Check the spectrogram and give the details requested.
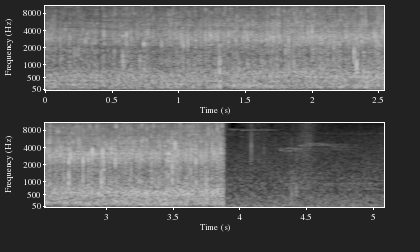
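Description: Food sizzling in a hot pan, a dense hiss with many small pops, cutting off suddenly about four seconds in to a faint outdoor background.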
